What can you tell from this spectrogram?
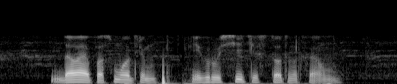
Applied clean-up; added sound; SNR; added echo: neural separator model SepFormer WHAM!.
